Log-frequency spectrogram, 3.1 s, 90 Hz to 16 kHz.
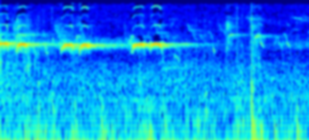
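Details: White-tailed eagle at an Estonian nest during feeding on 16 April 2016 gives thin, high piping notes in quick pairs, three bursts over about two seconds, then a soft knock and faint rustle.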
